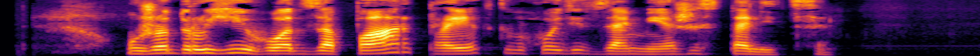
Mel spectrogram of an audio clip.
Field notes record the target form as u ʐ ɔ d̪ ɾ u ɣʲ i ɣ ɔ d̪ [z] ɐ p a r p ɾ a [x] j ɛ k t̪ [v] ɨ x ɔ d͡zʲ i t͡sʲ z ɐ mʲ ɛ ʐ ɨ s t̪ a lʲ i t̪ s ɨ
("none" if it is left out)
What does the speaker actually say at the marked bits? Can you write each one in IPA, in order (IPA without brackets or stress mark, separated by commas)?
z, none, v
